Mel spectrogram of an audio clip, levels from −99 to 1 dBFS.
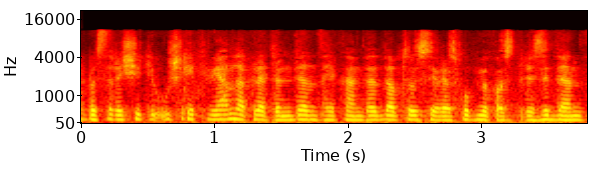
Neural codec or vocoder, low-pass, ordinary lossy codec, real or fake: codec, 16 kHz in and 24 kHz out, 0.6 kbps, FocalCodec, streaming, 4096 codes; 10.8 kHz; AAC, 32 kbps; fake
